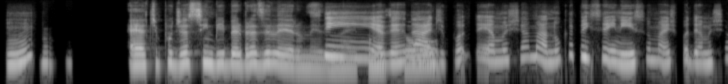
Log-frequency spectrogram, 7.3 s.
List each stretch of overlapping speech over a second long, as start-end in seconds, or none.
3.1-4.4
